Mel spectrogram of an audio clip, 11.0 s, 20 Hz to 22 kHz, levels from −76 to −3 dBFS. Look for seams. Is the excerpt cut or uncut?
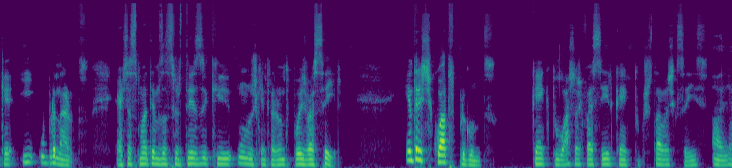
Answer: uncut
